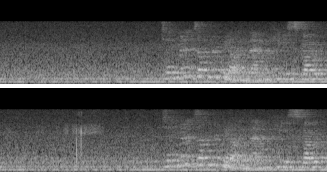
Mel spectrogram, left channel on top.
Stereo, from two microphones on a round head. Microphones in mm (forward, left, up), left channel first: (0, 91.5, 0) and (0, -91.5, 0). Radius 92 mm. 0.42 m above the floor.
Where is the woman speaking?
40° left (ahead or behind), 5 m.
